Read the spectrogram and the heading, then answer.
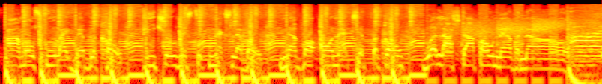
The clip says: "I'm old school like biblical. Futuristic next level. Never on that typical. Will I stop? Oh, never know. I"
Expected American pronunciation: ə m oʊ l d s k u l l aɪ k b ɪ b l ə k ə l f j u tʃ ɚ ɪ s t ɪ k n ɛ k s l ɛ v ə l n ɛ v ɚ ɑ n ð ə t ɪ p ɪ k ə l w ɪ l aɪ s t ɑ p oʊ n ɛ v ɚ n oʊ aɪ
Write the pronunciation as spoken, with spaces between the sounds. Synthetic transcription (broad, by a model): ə m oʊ s k u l l aɪ k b ɪ b l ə k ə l f j u tʃ ɚ ɪ s t ɪ k n ɛ k s l ɛ v ə l n ɛ v ɚ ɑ n ð ə t ɪ p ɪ k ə l w ɪ l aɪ s t ɑ p oʊ n ɛ v ɚ n oʊ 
